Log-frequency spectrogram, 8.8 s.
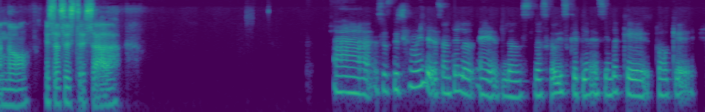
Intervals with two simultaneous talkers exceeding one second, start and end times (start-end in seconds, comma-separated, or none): none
